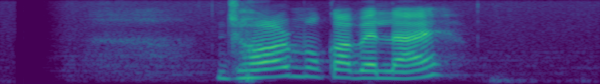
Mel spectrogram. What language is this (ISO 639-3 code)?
ben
